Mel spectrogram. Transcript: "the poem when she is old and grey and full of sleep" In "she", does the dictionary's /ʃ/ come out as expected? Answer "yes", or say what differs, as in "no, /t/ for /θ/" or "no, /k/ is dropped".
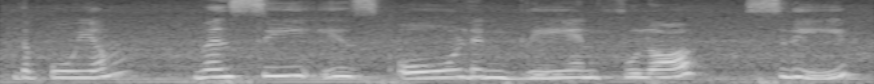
no, /s/ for /ʃ/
